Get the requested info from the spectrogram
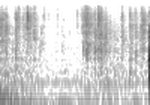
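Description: Foil wrapper of a Pokémon Aquapolis booster pack crinkling faintly as it is peeled open by hand, in two short spells of rustling.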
